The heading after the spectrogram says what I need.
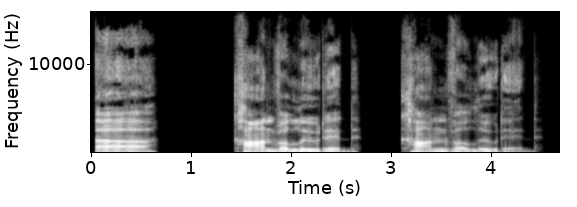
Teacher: That second syllable again has that schwa sound, that reduced vowel sound.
